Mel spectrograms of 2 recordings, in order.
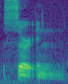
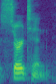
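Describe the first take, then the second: First: The middle T is swallowed, not pronounced. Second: The middle T is clearly pronounced. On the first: "we will often like swallow that T so that there's no T sound" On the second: "You can say certain or uncertain, right? This is acceptable"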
